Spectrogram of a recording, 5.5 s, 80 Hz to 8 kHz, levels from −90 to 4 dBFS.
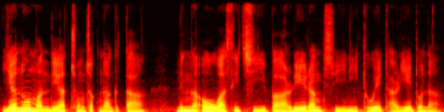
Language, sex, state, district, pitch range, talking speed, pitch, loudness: Garo, male, Meghalaya, West Garo Hills, 100-125 Hz, 120 wpm, 110 Hz, -17 LUFS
